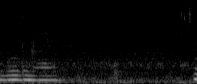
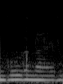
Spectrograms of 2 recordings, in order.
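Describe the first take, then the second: First: Very slow, much softer "good night" that fades away; drawn-out soft goodnight. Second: Said in the usual way. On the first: Real, not acted. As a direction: stretch out "good night" slowly and let it trail off. Repeated goodnights closing the stream.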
